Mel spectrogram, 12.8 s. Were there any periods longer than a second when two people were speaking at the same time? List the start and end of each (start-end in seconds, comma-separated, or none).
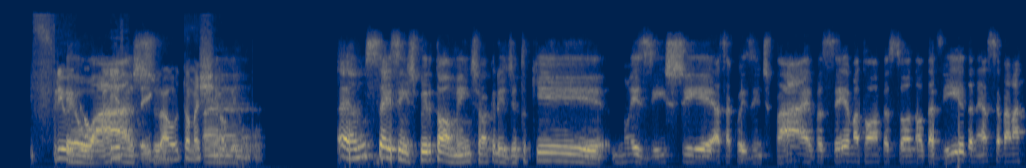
0.8-3.1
